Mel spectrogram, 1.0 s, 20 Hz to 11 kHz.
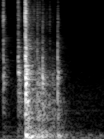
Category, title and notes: Sound effects > Objects / House appliances
Outdoor fence closing. Recorded from a Zoom H1n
